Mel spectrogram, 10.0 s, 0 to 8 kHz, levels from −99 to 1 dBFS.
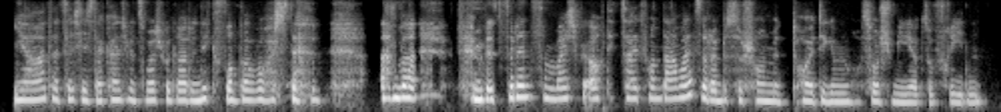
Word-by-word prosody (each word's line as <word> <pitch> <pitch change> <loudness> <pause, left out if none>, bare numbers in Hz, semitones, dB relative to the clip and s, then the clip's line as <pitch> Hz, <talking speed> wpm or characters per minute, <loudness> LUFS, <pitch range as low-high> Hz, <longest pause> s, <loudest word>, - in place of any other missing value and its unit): Ja, 230 +1 +2
tatsächlich, 240 -3 -3
da 210 - -1
kann 230 +2 -1
ich 230 - -9
mir 225 -3 -3
zum 220 +1 -3
Beispiel 220 0 -3
grade 220 -1 +1
nix 250 +4 0
drunter 230 -1 +1
vorstellen. 235 0 -1 0.5
Aber 270 0 +6 0.4
vermisst 240 -1 +4
du 280 - +6
denn 285 0 +6
zum 280 -3 -2
Beispiel 265 +4 -2
auch 255 +1 0
die - - -20
Zeit 260 -2 -3
von 265 -1 -4
damals, 280 +6 +1
oder 240 -5 +4
bist 215 +1 -3
du - - -2
schon 210 0 -1
mit 185 -2 -6
heutigem 190 -2 -1
Social 195 -1 -3
Media 180 -1 -2
zufrieden? 180 +1 -8
230 Hz, 190 wpm, -20 LUFS, 205-260 Hz, 0.5 s, Aber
